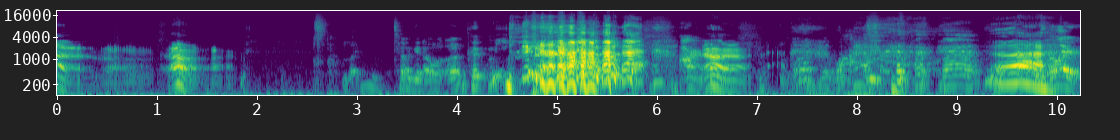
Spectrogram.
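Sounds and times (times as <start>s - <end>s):
person imitating a dog growl: 0.0s - 1.9s, 6.4s - 7.3s, 9.3s - 10.0s
speech: 4.0s - 5.9s
laughter: 4.4s - 10.2s.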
